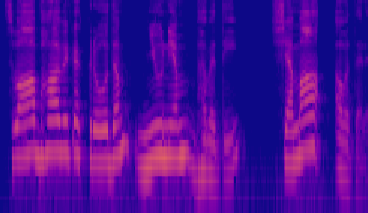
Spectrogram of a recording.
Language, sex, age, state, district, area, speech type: Sanskrit, female, 60+, Karnataka, Bangalore Urban, urban, spontaneous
